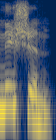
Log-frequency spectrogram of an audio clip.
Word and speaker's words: Nissin: Yes, Nissin is how it's pronounced, though.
